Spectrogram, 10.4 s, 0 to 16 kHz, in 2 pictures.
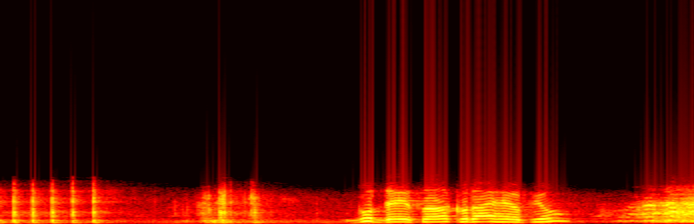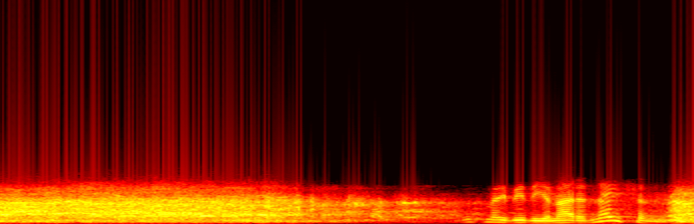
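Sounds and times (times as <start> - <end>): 
knocking on a door: 0.0 - 0.9
speech: 2.7 - 5.0, 8.8 - 10.3
laughter: 3.7 - 7.7.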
